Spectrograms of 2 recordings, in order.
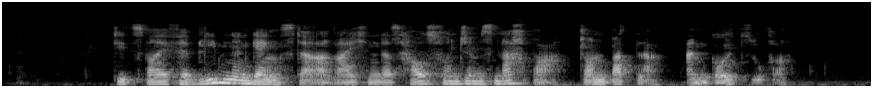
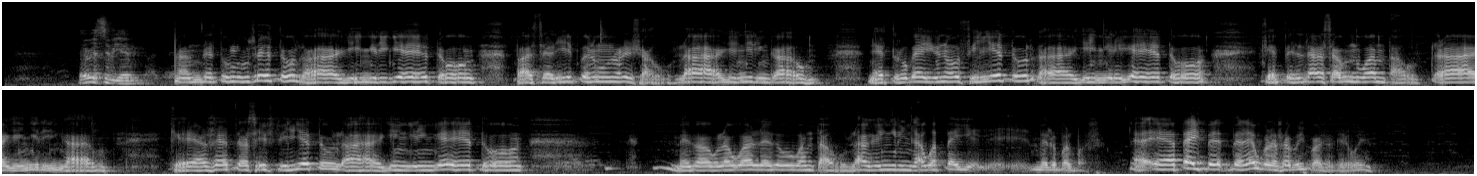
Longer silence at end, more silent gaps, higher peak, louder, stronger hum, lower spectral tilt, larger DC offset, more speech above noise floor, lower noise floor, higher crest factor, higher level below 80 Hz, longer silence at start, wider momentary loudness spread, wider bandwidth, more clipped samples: second, 0.85 s vs 1 s; neither; about the same, -4 dBFS vs -4 dBFS; about the same, -21 LUFS vs -20 LUFS; neither; second, -7 dB/octave vs -8.5 dB/octave; neither; first, 39 dB vs 31 dB; first, -59 dBFS vs -51 dBFS; about the same, 16 dB vs 16 dB; first, -46 dBFS vs -54 dBFS; first, 1.1 s vs 0.75 s; about the same, 14 LU vs 13 LU; second, 7.8 kHz vs 9.8 kHz; neither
